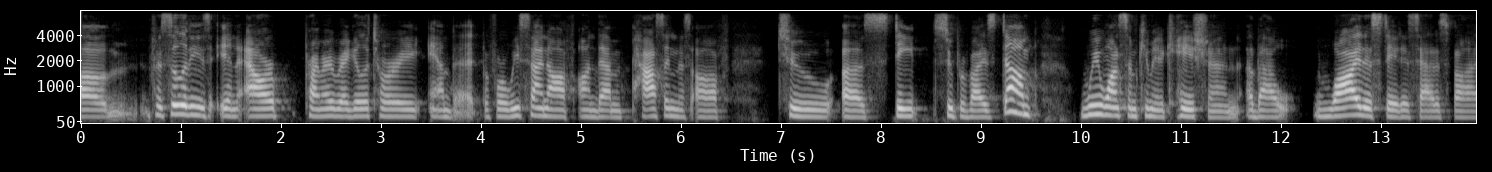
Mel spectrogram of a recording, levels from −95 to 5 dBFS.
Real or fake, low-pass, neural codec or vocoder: fake; 7.2 kHz; codec, 16 kHz, 16 kbps, FunCodec, trained on Chinese and English, 50 frames a second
